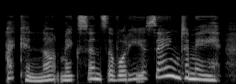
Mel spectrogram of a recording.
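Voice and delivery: usual speaking voice

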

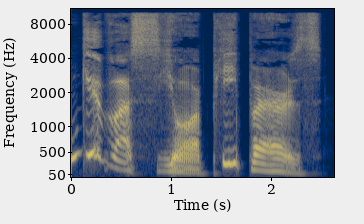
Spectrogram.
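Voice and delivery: slow, high goblin voice, falling in pitch; greedy goblin. Acted. Goblin clinging to the helm demands eyes, slow and high. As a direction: stretch out the demand like a greedy creature.

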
